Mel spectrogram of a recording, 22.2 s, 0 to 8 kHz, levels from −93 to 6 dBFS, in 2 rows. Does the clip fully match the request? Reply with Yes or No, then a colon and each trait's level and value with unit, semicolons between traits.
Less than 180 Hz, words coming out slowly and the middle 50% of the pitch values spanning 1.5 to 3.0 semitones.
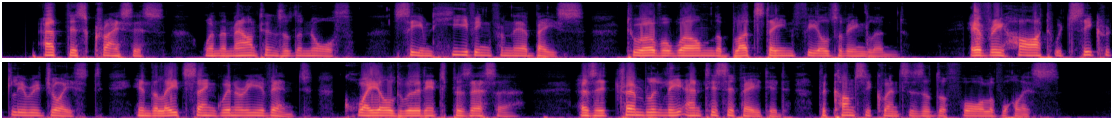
Yes: low, 135 Hz; slow, 125 wpm; average, 2.7 semitones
